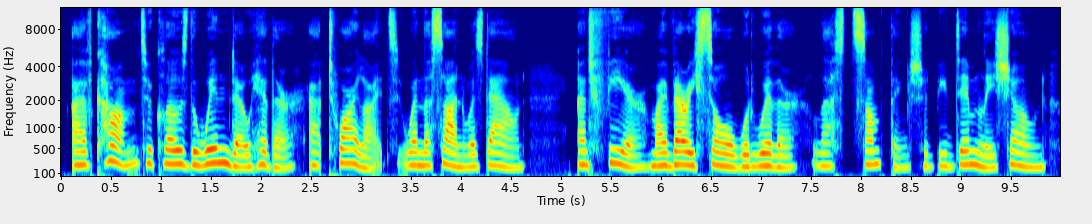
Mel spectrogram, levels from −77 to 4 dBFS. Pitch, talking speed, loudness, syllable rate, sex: 210 Hz, 160 wpm, -20 LUFS, 4.2 syllables/s, female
